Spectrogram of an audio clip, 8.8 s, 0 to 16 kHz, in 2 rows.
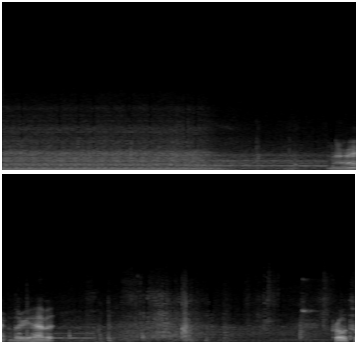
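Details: BMW E70 X5 diesel right after fuel filter replacement and fuel system priming with ProTool: catches and settles into an even, steady idle for a few seconds before voices; sounds healthy.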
